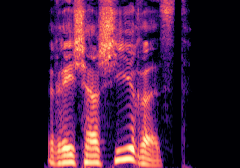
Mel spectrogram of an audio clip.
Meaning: second-person singular subjunctive I of recherchieren
- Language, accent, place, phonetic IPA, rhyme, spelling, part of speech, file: German, Germany, Berlin, [ʁeʃɛʁˈʃiːʁəst], -iːʁəst, recherchierest, verb, De-recherchierest.ogg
